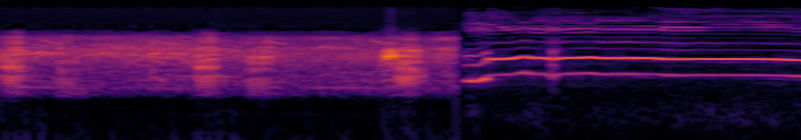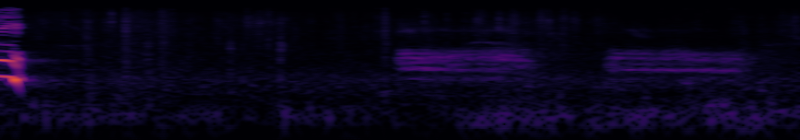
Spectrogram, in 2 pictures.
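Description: A loud, dense noise with sharp clicks stops about two seconds in. A rooster then crows once, a single long held call that ends abruptly, followed by two faint short sounds.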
